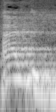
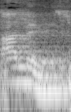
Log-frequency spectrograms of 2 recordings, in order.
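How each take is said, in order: First: The l is held and stops without a bounce. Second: The l ends with an added echoing vowel bounce. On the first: The speaker calls it right. "এভাবে কিভাবে ধরতে হবে দেখো" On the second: The speaker calls it wrong. "যদি তোমরা এইভাবে বলো আলে, তাহলে কলকলা হয়ে গেল না? তাহলে ভুল হয়ে যাবে না?"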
